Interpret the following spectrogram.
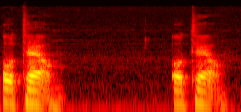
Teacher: Okay, the H at the beginning isn't pronounced. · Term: H is not pronounced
